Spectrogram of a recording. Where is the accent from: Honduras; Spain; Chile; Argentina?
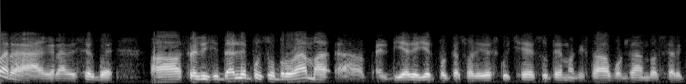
Honduras; Yo soy teólogo católico, soy hondureño. He estudiado mucho lo de la Biblia, he estudiado en universidades en Europa.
